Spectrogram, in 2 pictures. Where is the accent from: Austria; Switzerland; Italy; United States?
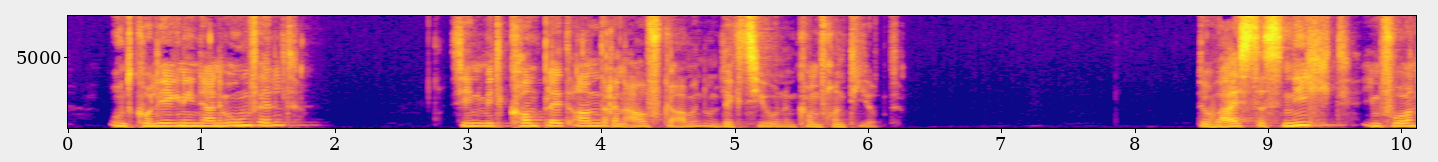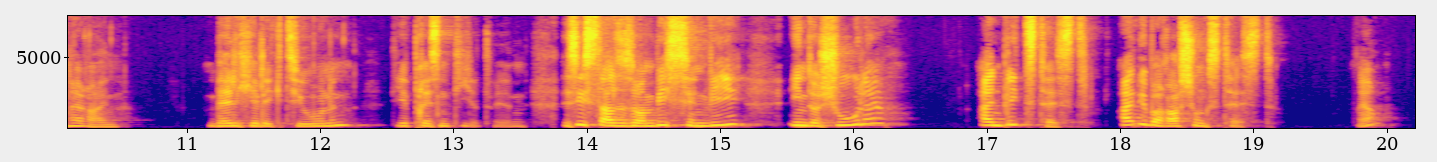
Switzerland; bei uns in der Schweiz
